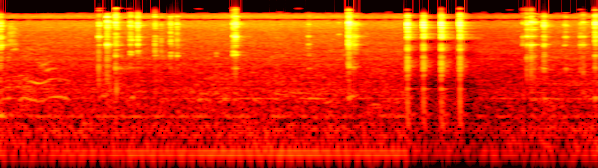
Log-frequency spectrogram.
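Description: A spice jar rattles as it is shaken over a pan.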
